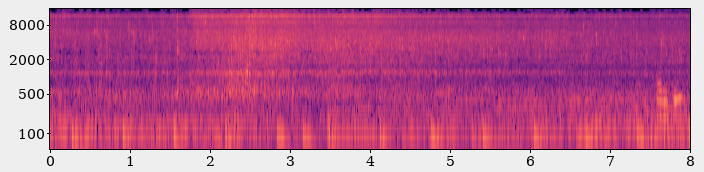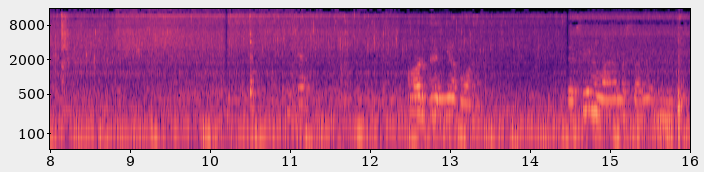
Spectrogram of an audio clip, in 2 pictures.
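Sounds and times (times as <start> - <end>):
paste sizzling in hot oil: 0.0 - 12.7.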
